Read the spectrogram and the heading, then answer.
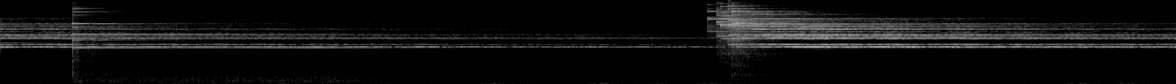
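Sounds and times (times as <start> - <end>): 
chimes atmosphere: 0.0 - 4.0, 7.1 - 11.6.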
